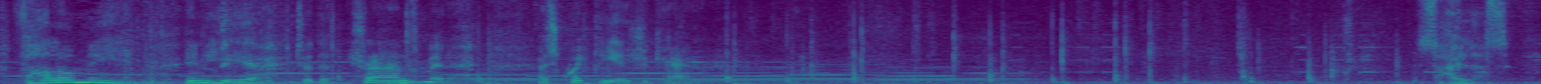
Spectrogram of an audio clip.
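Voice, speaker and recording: Casting: male actor as querulous, fussy shopkeeper-experimenter for old-time radio, high voice, lively theatrical inflection, music underneath. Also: brisk, long reverb tail. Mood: flustered, then urgent.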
